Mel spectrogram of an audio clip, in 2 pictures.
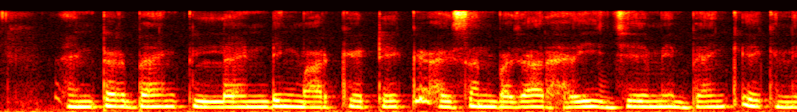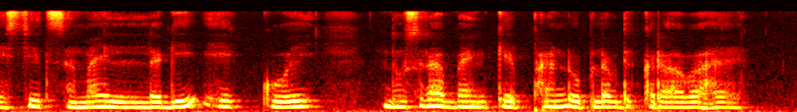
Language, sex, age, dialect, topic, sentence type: Magahi, male, 18-24, Central/Standard, banking, statement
